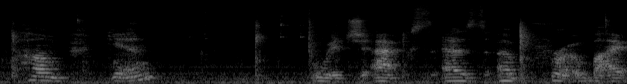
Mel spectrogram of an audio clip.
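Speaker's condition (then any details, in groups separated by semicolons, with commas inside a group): Essential tremor; affects legs as well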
